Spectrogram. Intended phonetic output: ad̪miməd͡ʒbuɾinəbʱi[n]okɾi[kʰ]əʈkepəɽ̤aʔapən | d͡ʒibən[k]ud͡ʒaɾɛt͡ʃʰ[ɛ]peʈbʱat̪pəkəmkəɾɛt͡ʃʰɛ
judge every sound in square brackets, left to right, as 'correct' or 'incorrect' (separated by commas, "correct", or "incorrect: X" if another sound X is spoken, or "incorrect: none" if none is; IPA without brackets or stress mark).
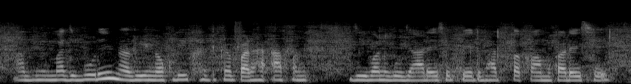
correct, correct, incorrect: ɡ, correct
